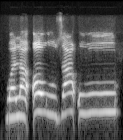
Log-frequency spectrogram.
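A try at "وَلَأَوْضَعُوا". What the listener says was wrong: Well done. Excellent. That was really, really nicely read, mashallah.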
